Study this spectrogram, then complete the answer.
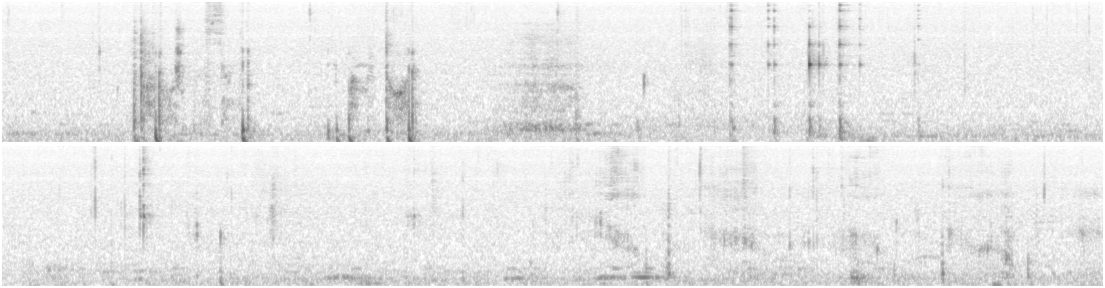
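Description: Bread crust crackles and rustles as a sandwich is folded and handled.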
